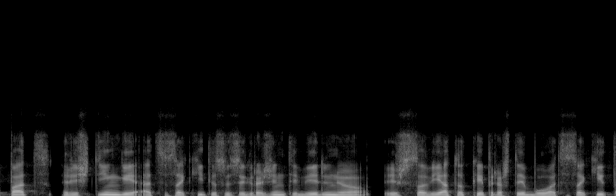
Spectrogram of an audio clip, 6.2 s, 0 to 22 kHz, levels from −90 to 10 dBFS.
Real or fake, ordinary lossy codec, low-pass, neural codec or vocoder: fake; Opus, 32 kbps; 7.2 kHz; codec, 16 kHz, 4.8 kbps, FACodec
